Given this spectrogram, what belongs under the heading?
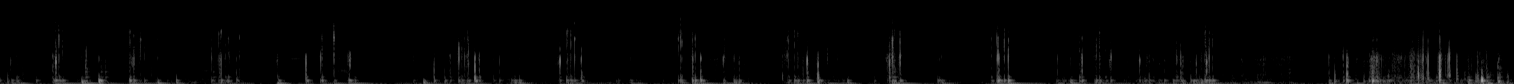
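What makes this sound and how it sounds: Fingertips rapidly tap and press on a dome of clear putty clay covering the grille of a Blue Yeti microphone. The result is a close, dense run of soft, dull thumps and sticky clicks with a low body around 170 Hz, each dying away almost at once. A thicker flurry of taps comes near the end.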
